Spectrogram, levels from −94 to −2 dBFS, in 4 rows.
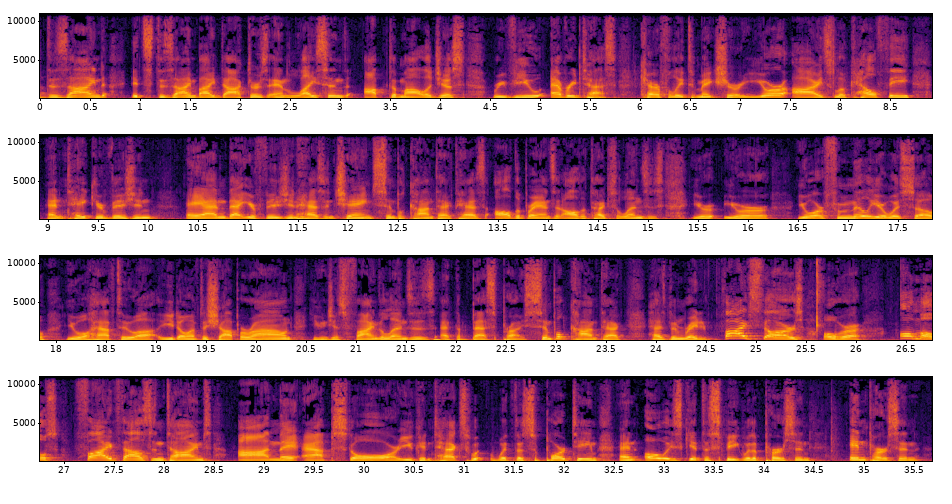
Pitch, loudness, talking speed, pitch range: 145 Hz, -20 LUFS, 170 wpm, 130-165 Hz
